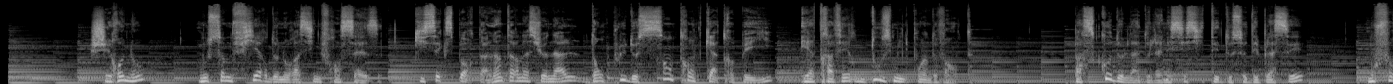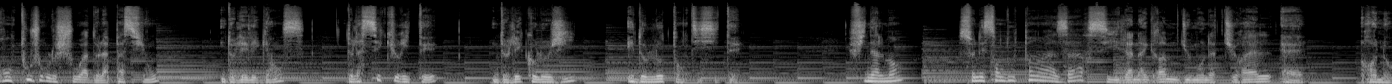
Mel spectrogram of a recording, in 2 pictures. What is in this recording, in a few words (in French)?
Institutionnel; Renault; maquette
